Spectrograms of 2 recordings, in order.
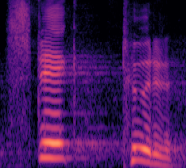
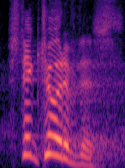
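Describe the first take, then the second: First: The word is said at a normal pace. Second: The word is said quickly. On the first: "Say that with me" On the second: "Say it fast"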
